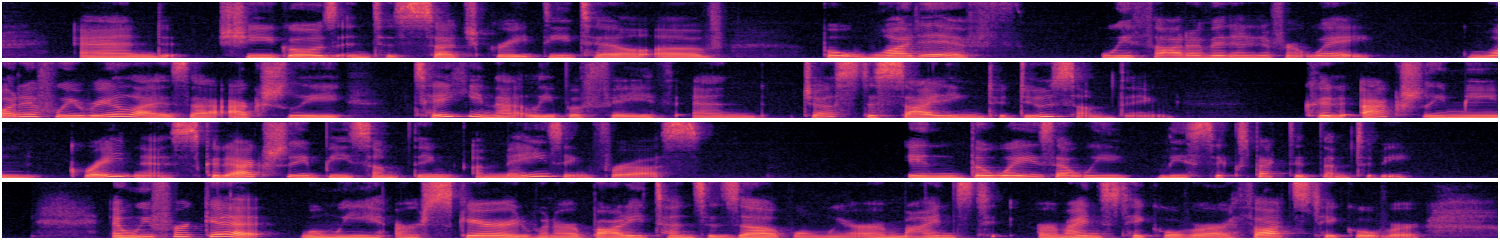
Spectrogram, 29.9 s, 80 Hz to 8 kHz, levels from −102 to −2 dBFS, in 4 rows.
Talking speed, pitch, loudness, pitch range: 165 wpm, 210 Hz, -29 LUFS, 190-235 Hz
